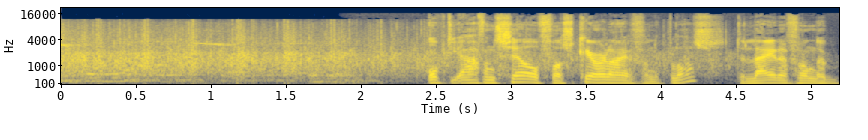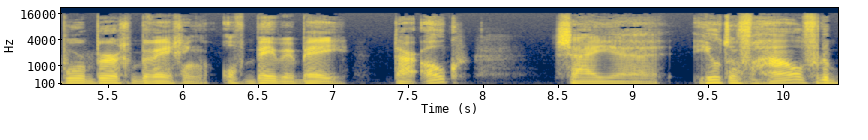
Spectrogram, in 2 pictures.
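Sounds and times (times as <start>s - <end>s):
audience clapping along: 0.0s - 5.7s
speech: 2.4s - 10.3s.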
